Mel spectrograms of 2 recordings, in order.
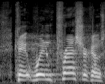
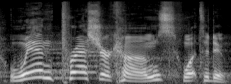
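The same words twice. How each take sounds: First: Said in the usual way. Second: When pressure comes drawn out very slowly, rising; slow announced title. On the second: Shown as a demonstration. Preacher announcing the night's topic to the youth, very slow and rising. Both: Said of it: "what I wanna talk about is this".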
